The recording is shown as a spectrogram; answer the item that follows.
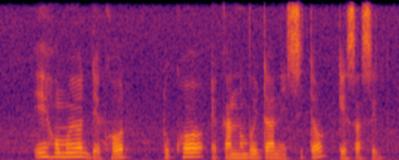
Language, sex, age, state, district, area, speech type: Assamese, female, 45-60, Assam, Jorhat, urban, read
